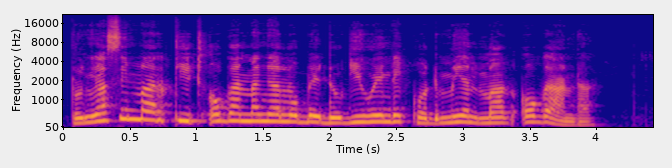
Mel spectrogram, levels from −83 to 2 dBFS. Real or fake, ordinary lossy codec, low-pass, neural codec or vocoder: fake; none; none; codec, 44.1 kHz, 3.4 kbps, Pupu-Codec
